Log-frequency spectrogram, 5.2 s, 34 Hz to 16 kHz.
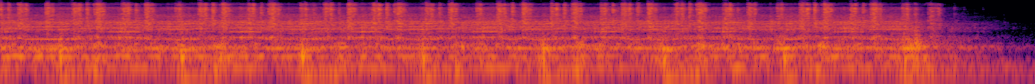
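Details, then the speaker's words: Old car being revived by a beginner, wet compression test on cylinder 1 with a tablespoon of oil, engine cranking: even starter whirr with regular compression beats; reads only 55, so piston rings are suspected rather than valves. "55 okay so it did develop a bit of compression not a lot but maybe that tells us that the issue is more with the piston rings than a valve problem"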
